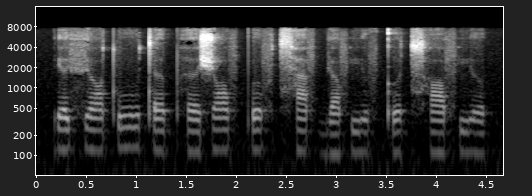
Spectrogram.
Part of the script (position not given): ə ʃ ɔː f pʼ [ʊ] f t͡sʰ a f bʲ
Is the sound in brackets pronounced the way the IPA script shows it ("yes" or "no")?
yes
